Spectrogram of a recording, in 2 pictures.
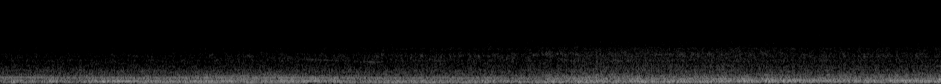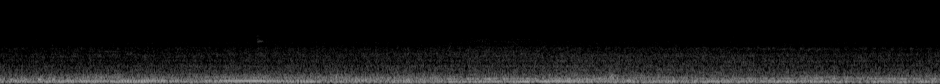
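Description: Low, steady hum of car engines in slow, crawling traffic, heard from inside a car's cabin, its pitch drifting a little as the cars inch forward.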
